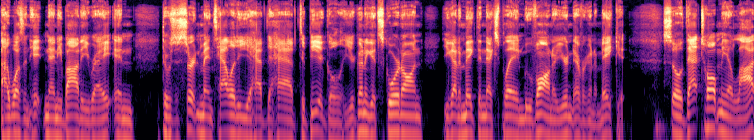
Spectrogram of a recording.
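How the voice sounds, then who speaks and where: Speaking at a very fast pace, a man with an American accent holds a medium pitch. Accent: New Jersey, comes out when excited. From New Jersey. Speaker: college lacrosse coach. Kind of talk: podcast interview. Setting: studio. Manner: loud; upbeat, animated.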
